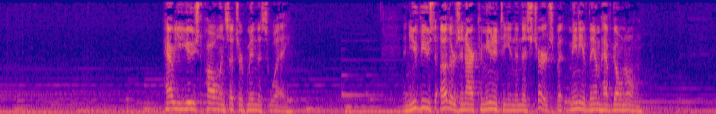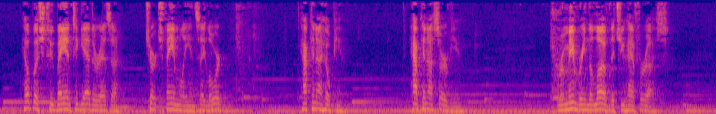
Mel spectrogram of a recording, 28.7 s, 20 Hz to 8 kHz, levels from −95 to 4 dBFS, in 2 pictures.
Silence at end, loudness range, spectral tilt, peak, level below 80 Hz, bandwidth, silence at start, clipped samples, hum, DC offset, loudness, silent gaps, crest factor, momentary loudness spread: 0 s; 7 LU; -3 dB/octave; -8 dBFS; -50 dBFS; 7.8 kHz; 0 s; under 0.1%; none; under 0.1%; -29 LUFS; none; 24 dB; 21 LU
